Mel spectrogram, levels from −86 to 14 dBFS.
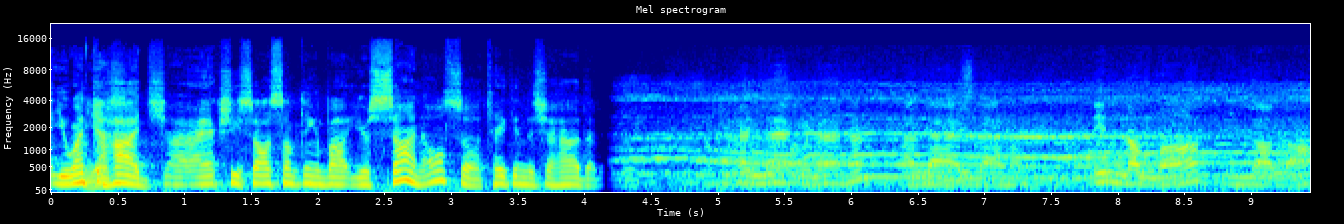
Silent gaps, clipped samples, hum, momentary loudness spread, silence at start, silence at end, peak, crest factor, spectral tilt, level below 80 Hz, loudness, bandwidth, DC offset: none; under 0.1%; none; 12 LU; 0 s; 0 s; -8 dBFS; 20 dB; -6 dB/octave; -58 dBFS; -28 LUFS; 16 kHz; under 0.1%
